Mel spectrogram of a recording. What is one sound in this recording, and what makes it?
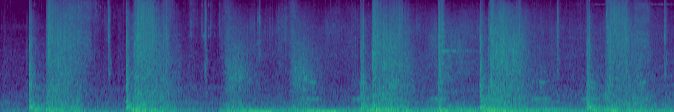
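A rifle fires single shots.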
